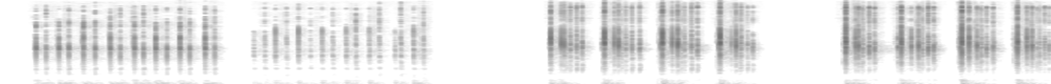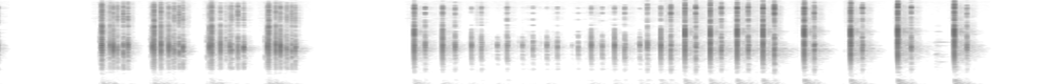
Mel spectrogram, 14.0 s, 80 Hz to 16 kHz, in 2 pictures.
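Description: Typing on a stock Royal Kludge RK M65 mechanical keyboard. A quick run of keystrokes comes first, then three short groups of a few keystrokes with pauses between them, then another fast run that stops just before the end.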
